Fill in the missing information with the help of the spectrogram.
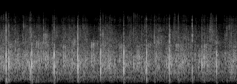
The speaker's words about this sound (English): Well done, round of applause for our last person.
